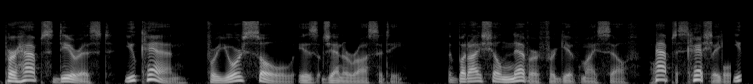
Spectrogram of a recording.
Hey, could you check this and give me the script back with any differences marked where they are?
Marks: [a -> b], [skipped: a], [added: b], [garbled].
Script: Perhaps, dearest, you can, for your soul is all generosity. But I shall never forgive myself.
Perhaps, dearest, you can, for your soul is [skipped: all] generosity. But I shall never forgive myself. [garbled]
